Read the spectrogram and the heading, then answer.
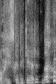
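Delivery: very high voice, giggling through the words. Voicing a giggling onlooker in a game scene: giggling under her breath. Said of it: "under her breath, just going like".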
